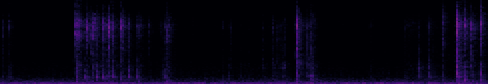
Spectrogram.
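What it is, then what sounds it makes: Plastic computer keyboard. Bare fingertips of both hands type with slow tapping on a full-size black and silver plastic membrane keyboard with hollow keys. Soft, bright, short clicks come in uneven bursts over a steady low hum.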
